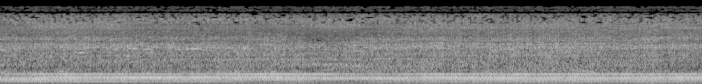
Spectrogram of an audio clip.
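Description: Massey Ferguson tractor's diesel engine running hard at a steady, unchanging speed while the tractor is held standing on its rear wheels in a wheelie stunt.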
